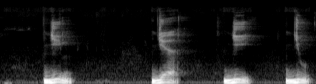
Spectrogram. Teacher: Para jamaah yang dimuliakan Allah, para pemirsa sekalian, Syekh Aiman Rusdi Suwaidi ketika menjelaskan bait ini, yang dimaksudkan dengan tengah lidah itu adalah wasatul lisan ma'a hanakil a'la. Tengah lidah yang ditempelkan dengan al-hanakil a'la, yaitu langit-langit mulut bagian atas. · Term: huruf jim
